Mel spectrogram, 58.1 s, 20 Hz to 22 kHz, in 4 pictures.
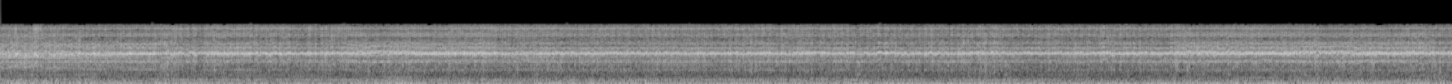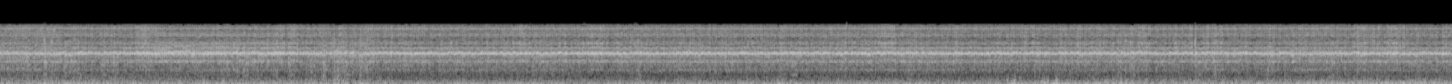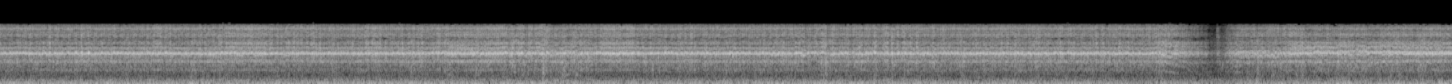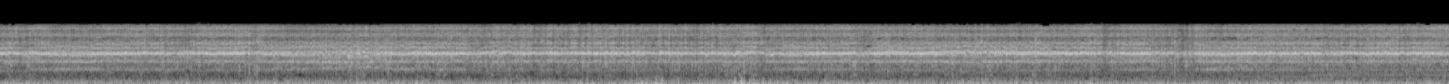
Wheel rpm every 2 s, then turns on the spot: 160, 160, 160, 160, 160, 160, 160, 160, 170, 160, 160, 160, 160, 160, 160, 160, 160, 160, 160, 160, 100, 160, 160, 160, 160, 160, 160, 160, 160.
none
